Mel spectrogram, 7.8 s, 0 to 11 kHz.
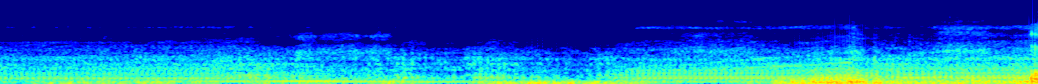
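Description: A 2022 Honda CB500X motorcycle rides back roads in chilly southeastern Kentucky, its engine a steady low drone with road and wind noise that swells slightly near the end.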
